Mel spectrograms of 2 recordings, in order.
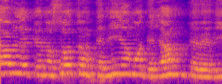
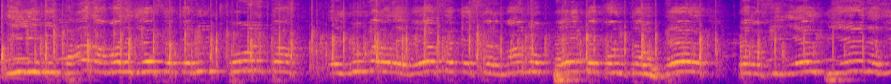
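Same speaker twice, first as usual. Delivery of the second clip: lifted, slowed preaching voice, pleading with the church; rising preaching; 3 semitones higher than usual. Acted. Pastor urging his beloved church to forgive, in a lifted preaching voice.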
